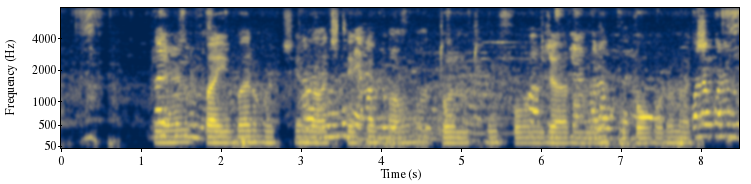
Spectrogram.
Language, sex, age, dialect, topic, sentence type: Bengali, male, <18, Standard Colloquial, agriculture, statement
